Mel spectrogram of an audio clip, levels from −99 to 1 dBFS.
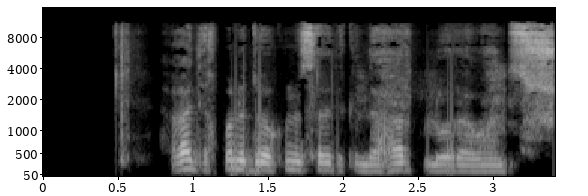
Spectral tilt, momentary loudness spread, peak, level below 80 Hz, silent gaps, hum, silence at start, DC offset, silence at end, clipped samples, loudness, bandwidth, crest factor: -1 dB/octave; 20 LU; -10 dBFS; -74 dBFS; none; none; 0.45 s; under 0.1%; 0 s; under 0.1%; -30 LUFS; 12 kHz; 22 dB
